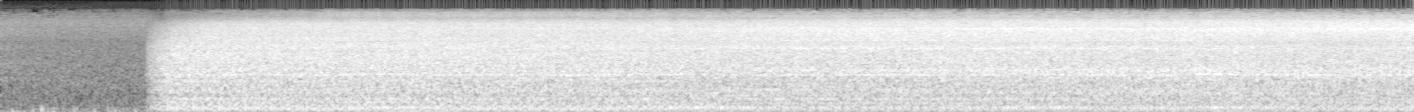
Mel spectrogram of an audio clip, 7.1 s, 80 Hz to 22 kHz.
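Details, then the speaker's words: BMW E46 with a V8 swap, after refitting the engine, sump, driveshaft and fuel lines: it catches instantly and settles into a steady, even roar with no knock or tick, and the earlier odd noise is gone. "hea, seda lolli häält ei ole."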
